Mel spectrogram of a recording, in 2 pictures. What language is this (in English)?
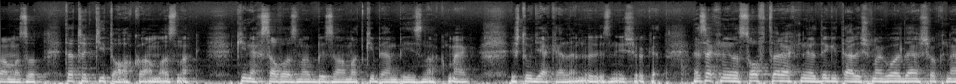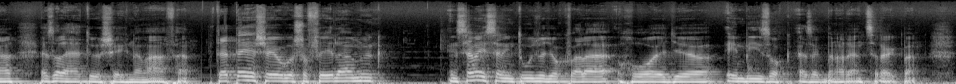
Hungarian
